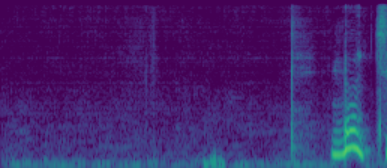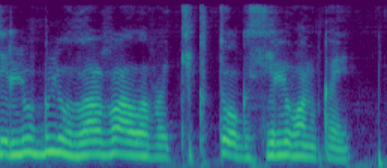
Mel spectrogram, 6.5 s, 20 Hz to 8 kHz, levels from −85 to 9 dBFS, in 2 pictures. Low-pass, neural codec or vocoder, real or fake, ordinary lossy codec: 7.2 kHz; codec, 44.1 kHz, 2.6 kbps, SNAC; fake; none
